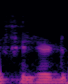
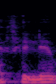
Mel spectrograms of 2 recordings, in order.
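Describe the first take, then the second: First: फिलेट said with its final T; T pronounced. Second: फिले said with no T at the end; silent T. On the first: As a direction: let the T be heard ending फिलेट. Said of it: "फिलेट भी बोल रहा हूँ". (फिलेट, आख़िरी टी के साथ) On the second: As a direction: drop the final T in फिले. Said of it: "मैं फिले बोलता हूँ". (फिले, आख़िरी टी के बिना) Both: Shown as a demonstration.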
